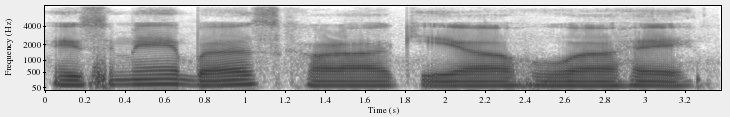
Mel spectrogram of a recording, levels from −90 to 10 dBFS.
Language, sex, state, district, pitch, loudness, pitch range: Hindi, male, Jharkhand, Ranchi, 110 Hz, -15 LUFS, 105-125 Hz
